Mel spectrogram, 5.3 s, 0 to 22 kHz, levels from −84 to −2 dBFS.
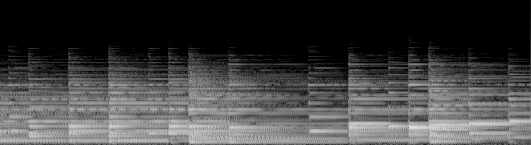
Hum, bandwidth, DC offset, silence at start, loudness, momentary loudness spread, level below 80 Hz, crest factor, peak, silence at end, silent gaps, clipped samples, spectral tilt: none; 5.8 kHz; under 0.1%; 0 s; -22 LUFS; 9 LU; -54 dBFS; 14 dB; -6 dBFS; 0 s; none; under 0.1%; -10 dB/octave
